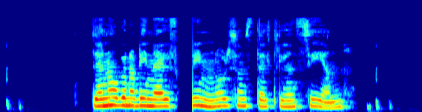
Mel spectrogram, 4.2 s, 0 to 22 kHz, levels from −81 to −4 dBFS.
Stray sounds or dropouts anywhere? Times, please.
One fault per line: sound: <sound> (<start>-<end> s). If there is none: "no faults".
sound: dropout (1.8-1.9 s)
